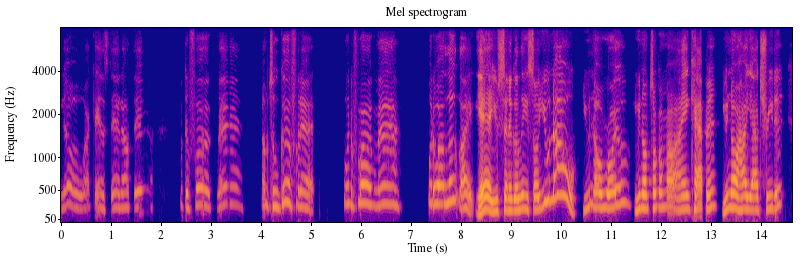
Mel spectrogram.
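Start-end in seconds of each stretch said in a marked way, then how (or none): 0.0-8.3 high, soft, tearful, crying, distressed voice. Recalling getting pep talks from people, retelling crying and shaking. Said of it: "I'm literally crying and shaking".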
